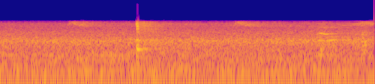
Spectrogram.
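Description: A plastic wiffle bat hitting a wiffle ball: one sharp, hollow crack about a second in.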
